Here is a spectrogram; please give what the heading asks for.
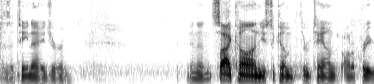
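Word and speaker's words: Si Kahn: all that stuff as a teenager, and then Cy Khan used to come through town on a pretty regular basis. How do you spell that?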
